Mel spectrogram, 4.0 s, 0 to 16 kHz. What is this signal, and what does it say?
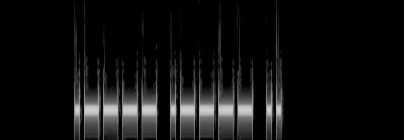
Morse code, heard as a keyed tone, about 25 wpm, 700 Hz. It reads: 11I
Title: Three Challenging Letter-Number Combinations 25wpm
